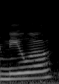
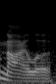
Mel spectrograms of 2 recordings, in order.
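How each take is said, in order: First: The first vowel sounds like 'ee'. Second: The first vowel sounds like 'eye'. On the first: This is how the game's casters say it. The speaker calls it wrong. "Casters for League of Legends call her Neela" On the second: This is the speaker's preferred way to say it. The speaker calls it right. "that's fucking Nyla"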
